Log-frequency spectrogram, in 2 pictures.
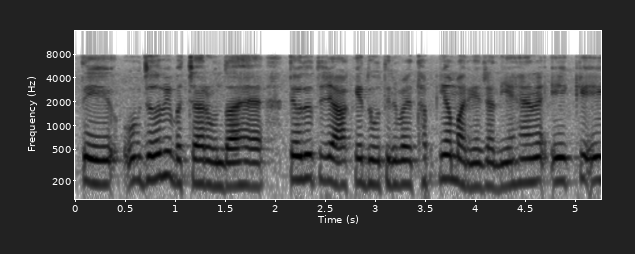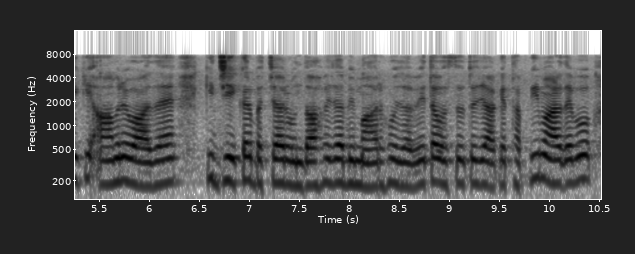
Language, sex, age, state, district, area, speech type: Punjabi, female, 30-45, Punjab, Mohali, urban, spontaneous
